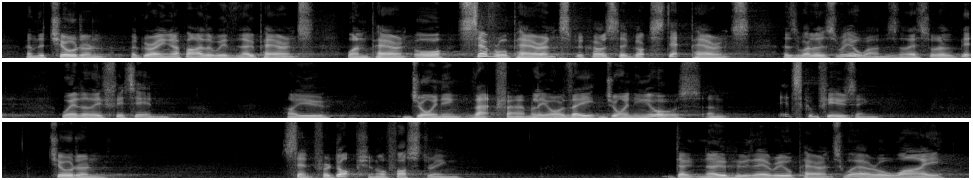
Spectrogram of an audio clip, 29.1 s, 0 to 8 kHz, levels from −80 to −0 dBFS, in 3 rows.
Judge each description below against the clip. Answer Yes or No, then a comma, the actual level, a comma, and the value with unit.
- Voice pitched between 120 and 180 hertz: Yes, medium, 140 Hz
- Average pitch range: Yes, average, 3.4 semitones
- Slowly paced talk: Yes, slow, 130 wpm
